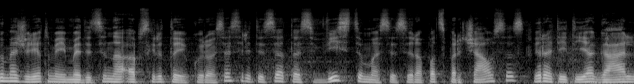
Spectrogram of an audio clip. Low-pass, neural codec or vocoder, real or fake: 14.4 kHz; none; real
